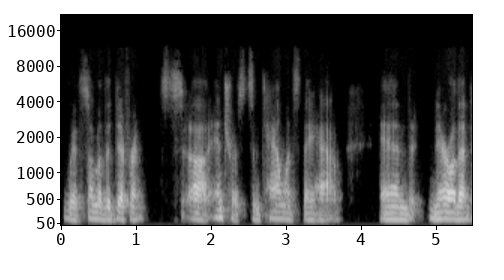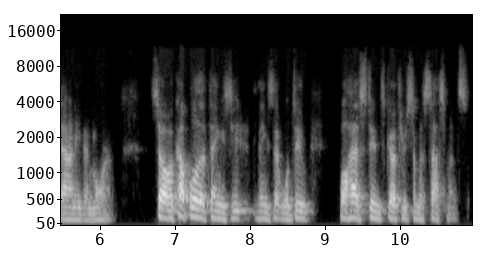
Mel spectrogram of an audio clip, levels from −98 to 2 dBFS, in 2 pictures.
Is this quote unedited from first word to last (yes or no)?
no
